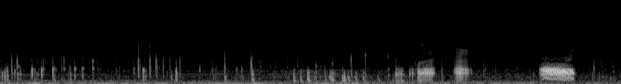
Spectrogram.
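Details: Resonant, bubbling gurgles building to loud growls from the stomach after eating basically nothing for 24 hours, then drinking a lot of water and lying on the side; hunger borborygmi (stomach growling).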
